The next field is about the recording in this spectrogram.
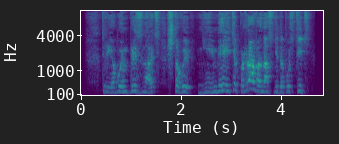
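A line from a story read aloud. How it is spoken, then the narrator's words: Young man yelling. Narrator (Russian): Орал молодой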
